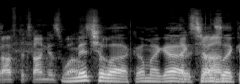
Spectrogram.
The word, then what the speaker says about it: Michaluk: Today on the show, we have Crackberry Kevin Michaluk. He doesn't like to use that pronunciation. Michaluk, right? Michaluk. Raised Canadian, we say Michaluk.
